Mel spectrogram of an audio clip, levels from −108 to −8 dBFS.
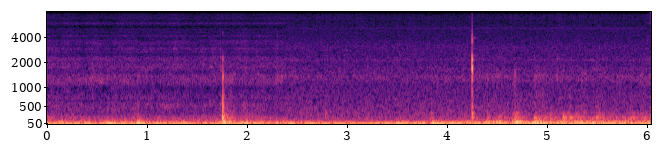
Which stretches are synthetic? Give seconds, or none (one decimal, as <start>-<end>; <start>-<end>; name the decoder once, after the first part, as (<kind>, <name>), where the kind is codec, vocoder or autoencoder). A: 0.0-2.4 (codec, SNAC)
